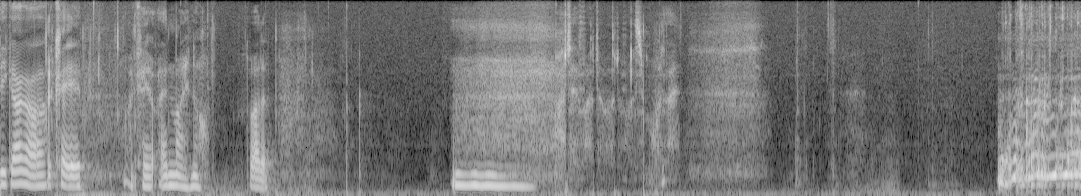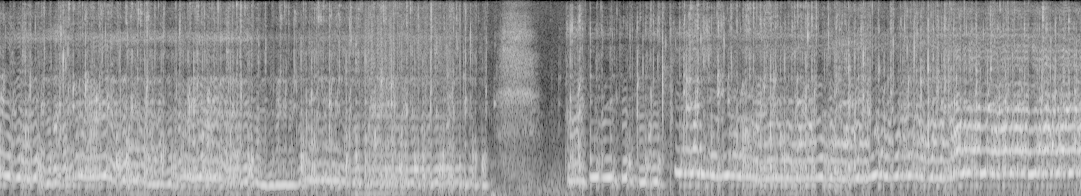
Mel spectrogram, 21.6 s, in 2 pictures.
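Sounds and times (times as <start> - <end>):
speech: 0.0 - 3.0, 4.5 - 5.7, 10.3 - 12.4, 16.8 - 20.8
humming through a voice therapy bubble tube: 4.5 - 5.5, 10.0 - 21.6.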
